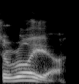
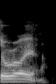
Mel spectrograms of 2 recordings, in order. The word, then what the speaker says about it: Saroea: It's actually pronounced Saroea. – Saroea. – Which is kind of weird because it's not spelled Saroea. but it is actually pronounced Saroea.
